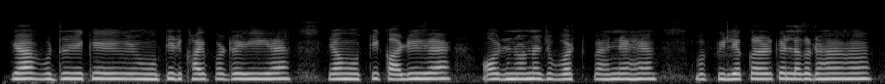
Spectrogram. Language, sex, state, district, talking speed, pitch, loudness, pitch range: Hindi, male, Bihar, Purnia, 175 wpm, 250 Hz, -21 LUFS, 245-260 Hz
